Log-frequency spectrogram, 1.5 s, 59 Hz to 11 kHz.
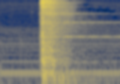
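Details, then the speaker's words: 1948 Chicago Coin Catalina pinball 10,000-point scoring bell after rag damper placed under it: one sharp strike, bright ring dying within about a second, shorter echo and quieter than before; normal chime. "now see the echo isn't quite as uh prolonged as it was before and it's a little bit quieter so I think it's a little better"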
